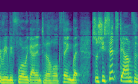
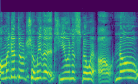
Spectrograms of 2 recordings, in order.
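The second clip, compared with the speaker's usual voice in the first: very high, exaggerated, over-the-top fake sobbing. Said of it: "they were both fake crying".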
